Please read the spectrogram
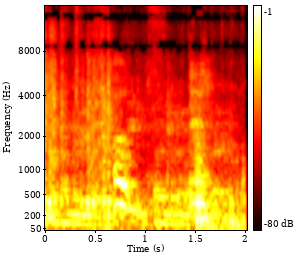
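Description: Faint, muffled voices talking in the background, with no clear words.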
